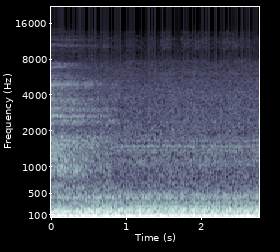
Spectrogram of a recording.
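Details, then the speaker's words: 1992 OBS Chevy truck just after fuel pump and fuel level sender replacement: primes, starts, deep steady idle with even pulse about seven beats per second, no misses or knocks, fuel gauge works; normal idle. "See, we still got fuel quantity, and she runs."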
